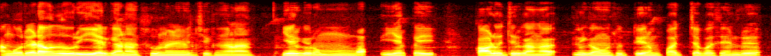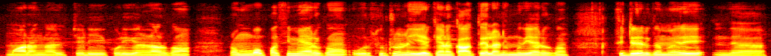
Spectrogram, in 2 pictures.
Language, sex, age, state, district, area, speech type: Tamil, male, 18-30, Tamil Nadu, Kallakurichi, urban, spontaneous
